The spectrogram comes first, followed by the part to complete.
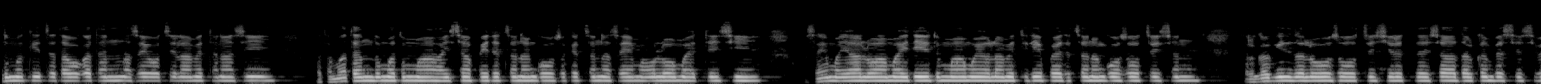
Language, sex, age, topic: Gamo, male, 18-24, government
